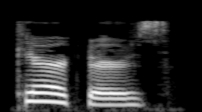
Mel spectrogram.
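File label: "characters", British English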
